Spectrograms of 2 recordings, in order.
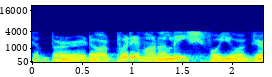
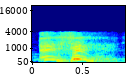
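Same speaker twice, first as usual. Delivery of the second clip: a sudden, higher snorting cry; horse's snort; 5 semitones higher than usual. A narrator's reading. War horse hearing the trumpet, higher snorting cry.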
